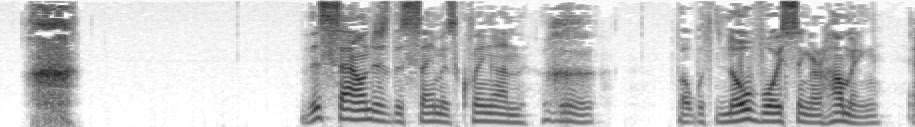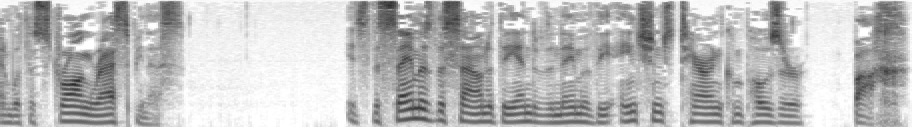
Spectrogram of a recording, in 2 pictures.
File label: Klingon sounds H, Letter H; Upper case!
